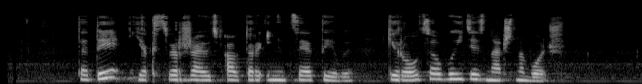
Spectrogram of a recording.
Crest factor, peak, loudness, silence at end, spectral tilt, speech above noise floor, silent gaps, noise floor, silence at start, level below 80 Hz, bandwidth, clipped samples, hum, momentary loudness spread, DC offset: 16 dB; -8 dBFS; -23 LUFS; 0.8 s; -5 dB/octave; 33 dB; none; -55 dBFS; 0.8 s; -66 dBFS; 11.5 kHz; under 0.1%; none; 8 LU; under 0.1%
